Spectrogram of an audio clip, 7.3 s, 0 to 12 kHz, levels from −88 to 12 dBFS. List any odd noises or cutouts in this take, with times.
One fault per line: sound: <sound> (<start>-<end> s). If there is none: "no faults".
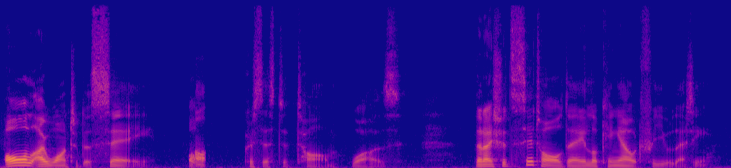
sound: laugh (1.9-2.1 s)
